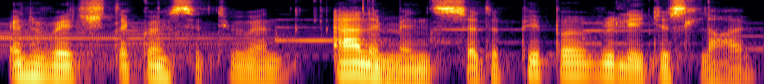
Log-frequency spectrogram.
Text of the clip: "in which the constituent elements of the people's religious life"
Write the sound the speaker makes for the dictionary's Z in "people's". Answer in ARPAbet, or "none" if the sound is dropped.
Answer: none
